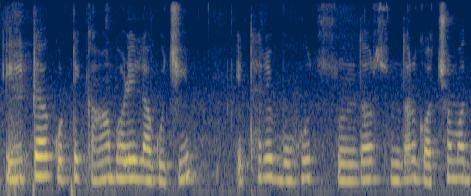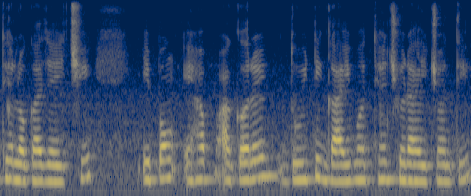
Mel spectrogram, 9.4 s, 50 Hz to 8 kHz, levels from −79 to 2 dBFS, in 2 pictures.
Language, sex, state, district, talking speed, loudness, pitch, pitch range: Odia, female, Odisha, Khordha, 125 wpm, -20 LUFS, 225 Hz, 215-240 Hz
